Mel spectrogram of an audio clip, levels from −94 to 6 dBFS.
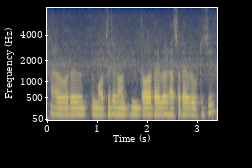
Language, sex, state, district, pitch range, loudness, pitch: Odia, male, Odisha, Khordha, 125-130 Hz, -18 LUFS, 130 Hz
